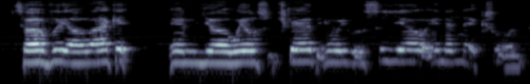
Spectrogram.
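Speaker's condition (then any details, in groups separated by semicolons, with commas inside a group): Cerebral palsy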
